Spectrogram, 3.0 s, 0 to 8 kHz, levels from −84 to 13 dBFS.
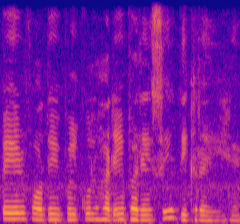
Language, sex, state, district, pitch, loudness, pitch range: Hindi, female, Gujarat, Gandhinagar, 190 Hz, -17 LUFS, 180-200 Hz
